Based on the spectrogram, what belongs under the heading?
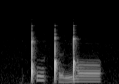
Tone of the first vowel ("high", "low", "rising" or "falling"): high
